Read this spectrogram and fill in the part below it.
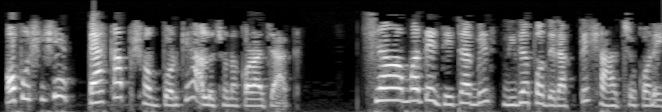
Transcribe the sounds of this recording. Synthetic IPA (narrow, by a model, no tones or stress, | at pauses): ɔpoʃeʃebɛkapʃɔmpoɾkea̰lot͡ɕonakɔɾad͡ʑa̰k | t͡ɕaamad̪eɾɖeʈabesniɾapod̪eɾak̚t̪eʃaɦaokoɾe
